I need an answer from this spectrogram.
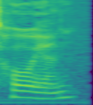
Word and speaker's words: Hoyeon: international woman of mystery miss ho yeon it's pronounced toyan as the international woman of mystery no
